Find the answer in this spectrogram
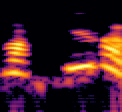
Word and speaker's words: Makfira: Maaf ya, saya nggak jadi namanya jadi Makfiro, namanya Makfira loh.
